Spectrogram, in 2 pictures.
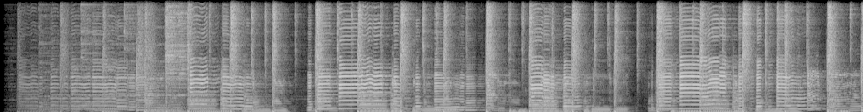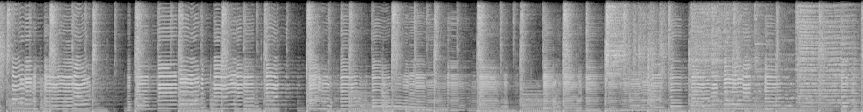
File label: Street life Sax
